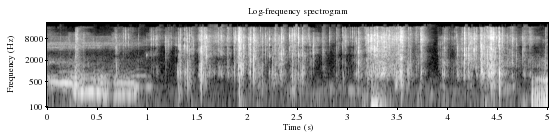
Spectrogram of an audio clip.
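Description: Crinkly foil tearing and crumpling of a Pokemon trading card pack, likely from a Forbidden Light booster, heard close up in bursts of crunchy rips and rustles with no talking.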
